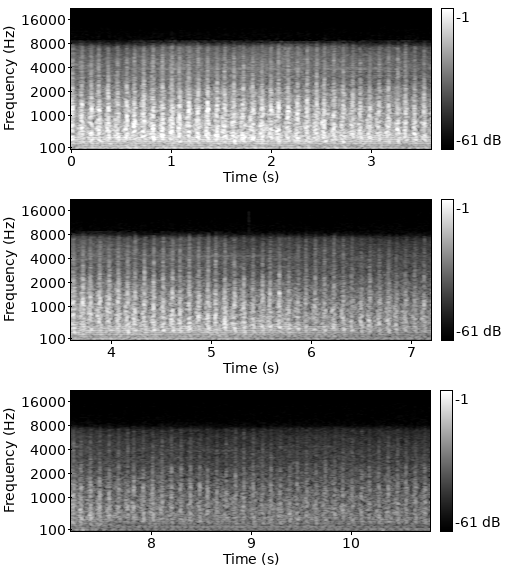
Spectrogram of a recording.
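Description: Helicopter rotor chop, a rapid steady beat of blade slap that is loudest in the first few seconds and then fades away as the helicopter moves off.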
